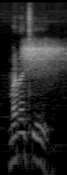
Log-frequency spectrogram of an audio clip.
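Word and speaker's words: Manakete: Manakite, that's how you pronounce it.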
